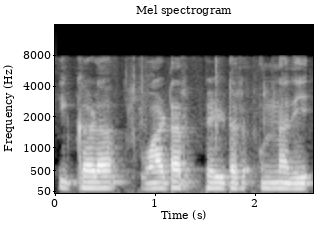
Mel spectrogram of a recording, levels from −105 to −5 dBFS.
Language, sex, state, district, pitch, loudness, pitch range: Telugu, male, Andhra Pradesh, Sri Satya Sai, 120 Hz, -15 LUFS, 120-125 Hz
